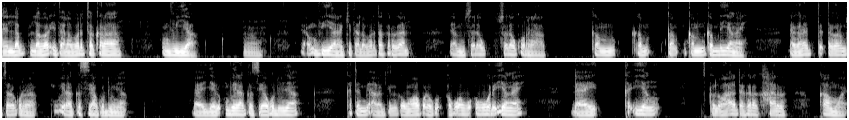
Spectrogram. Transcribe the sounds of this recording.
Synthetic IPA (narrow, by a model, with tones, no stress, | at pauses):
la˨ba˦ɾḭ˨ta˨la˨ba˦ɾta˦ka˦ɾa˦ | m˦vu˦ja˨ | da˨u˦m˦vu˦ja˨ɾa˨ki˦ta˨la˨ba˦ɾta˦ka˦ɾɡa˦n | da˨m˨sa˦da˦ | sa˦da˦ku˨ɾa˨ | ka˦ | a˦ | ka˦ka˦m˦di˦ja˦ŋa˨i˨ | d̥a˨ɡa˨na˦˨ta˨ka˦la˦m˦sa˦da˦ku˦˨ɾa˨˦vi˦ɾa˨ka˨si˨ja˦kʷa˨du˦n˦a˦ | da˨i˨d͡ʒa˨ɾvi˦ɾa˦ka˨si˨ja˦ka˦du˦ni˦a˦ | ka˨ta˦mbi˦a˨la˨kt͡ʃi˦n˦ka˨wa˦˨˦a˦ka˦ka˦˨da˦i˦ja˦ŋa˨i˦ | da˨i˨ | ka˨ʔi˦ja˦ŋ˨ | ka˨lo˨ha˦ɾa˦ta˨ka˦ɾa˦kha˦ɾ | ka˦˨m˨a˨˦˨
